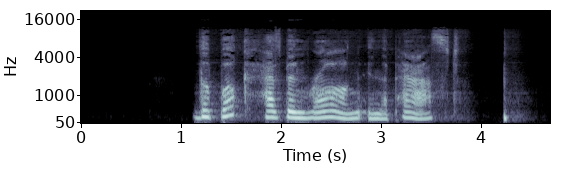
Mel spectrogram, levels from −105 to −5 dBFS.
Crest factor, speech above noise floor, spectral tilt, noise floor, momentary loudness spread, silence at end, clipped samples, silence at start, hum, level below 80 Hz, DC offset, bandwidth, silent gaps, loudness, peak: 18 dB; over 63 dB; -7 dB/octave; under -90 dBFS; 15 LU; 0.4 s; under 0.1%; 1.15 s; none; -70 dBFS; under 0.1%; 11 kHz; none; -27 LUFS; -12 dBFS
